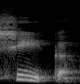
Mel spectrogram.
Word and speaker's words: chic: How you have to pronounce? Chic.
